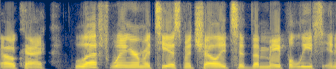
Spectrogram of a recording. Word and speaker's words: Maccelli: Utah Mammoth trading Matthias, is it Maccelli? Yeah, is it pronounced the Italian way? Okay. Left winger Matthias Maccelli to the Maple Leafs in exchange for a 2027 third round pick.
